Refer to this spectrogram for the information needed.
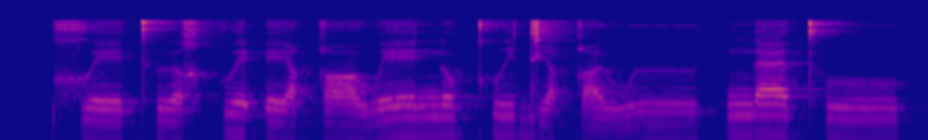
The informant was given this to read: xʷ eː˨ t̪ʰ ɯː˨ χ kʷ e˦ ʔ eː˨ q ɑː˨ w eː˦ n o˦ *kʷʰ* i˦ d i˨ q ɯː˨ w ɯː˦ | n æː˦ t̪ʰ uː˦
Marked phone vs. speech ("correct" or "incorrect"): correct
